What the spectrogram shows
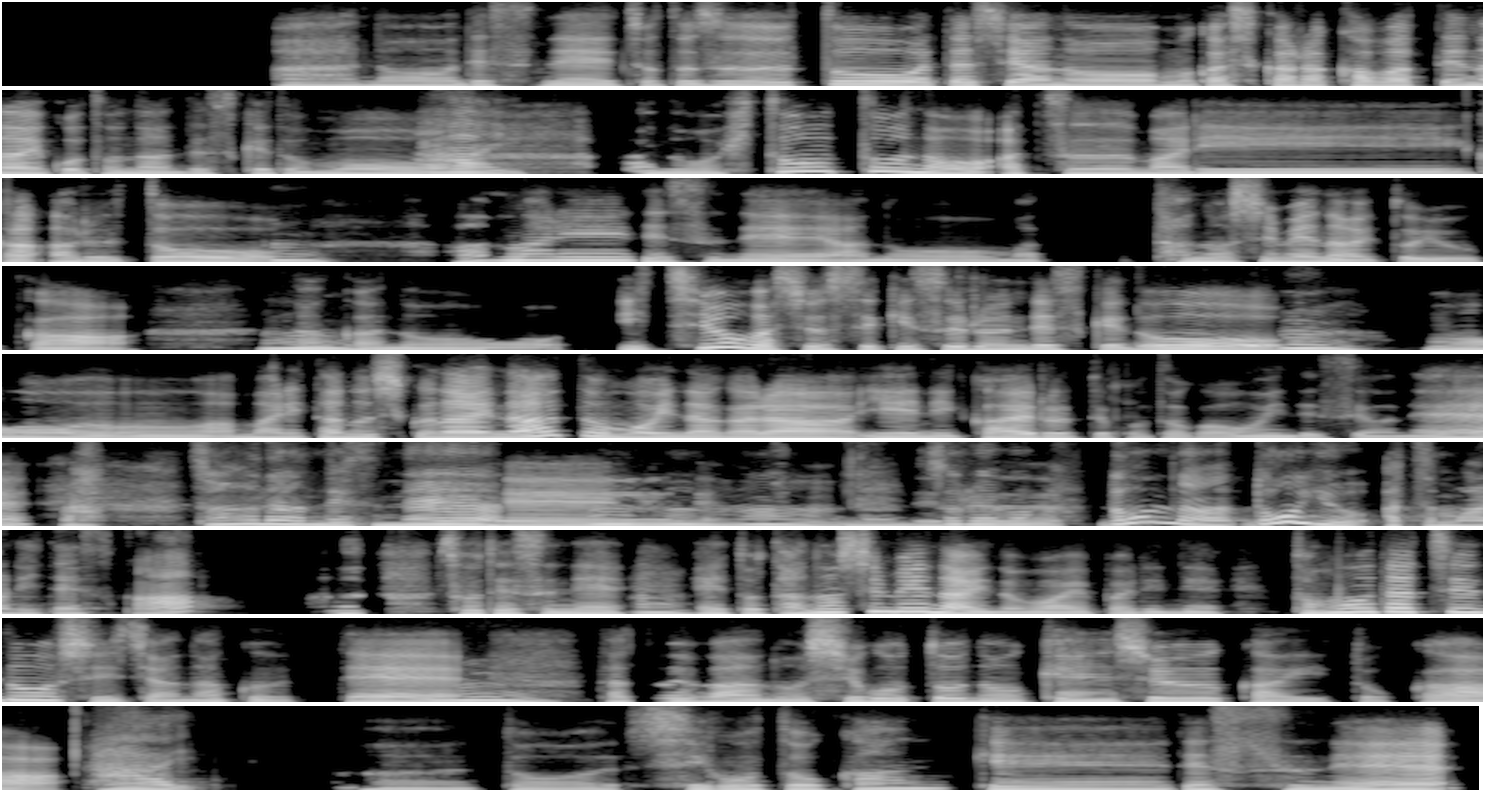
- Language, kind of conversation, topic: Japanese, advice, 飲み会や集まりで緊張して楽しめないのはなぜですか？
- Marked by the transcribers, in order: tapping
